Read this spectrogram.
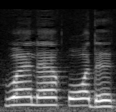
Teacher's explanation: قاف کی زبر کلیئر کریں گے اور قاف کو ہیوی کریں گے اور پھر دال کا کلکلا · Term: دال کلکلا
